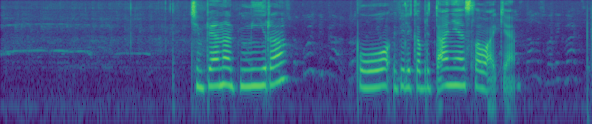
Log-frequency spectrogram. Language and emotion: Russian, neutral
